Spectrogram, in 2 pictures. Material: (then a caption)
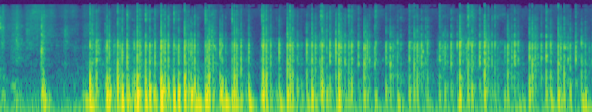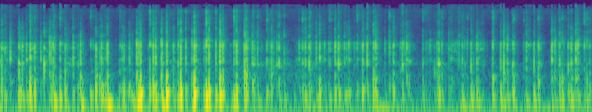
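Plastic. Fingernails scratch and tap the surface of a thin, rigid red plastic referee card held in both hands. After a brief quiet opening, a dense, uneven stream of quick, dry scratches and clicks runs to the end, each stopping almost at once. The sound stays soft and close, with most of its weight low and little brightness.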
